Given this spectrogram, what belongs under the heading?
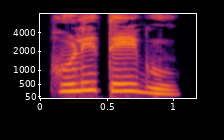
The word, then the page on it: ಹುಳಿದೇಗು: Kannada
